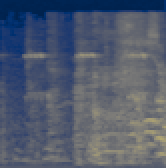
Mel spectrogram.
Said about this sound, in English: it's just a cricket, I'm sure.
